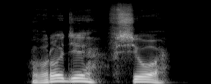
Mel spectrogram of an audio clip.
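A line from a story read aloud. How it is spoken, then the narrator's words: Crushed, dejected voice. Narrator (Russian): убитым голосом произнесла она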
